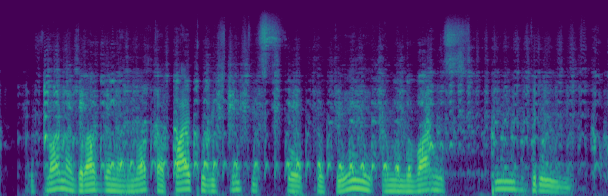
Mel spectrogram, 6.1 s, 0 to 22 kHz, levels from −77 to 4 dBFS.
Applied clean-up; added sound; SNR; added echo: neural mask model RNNoise.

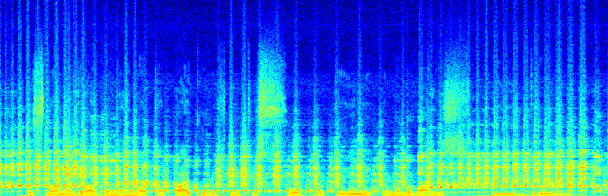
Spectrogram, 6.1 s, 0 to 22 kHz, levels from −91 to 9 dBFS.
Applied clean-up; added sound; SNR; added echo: none; Bird vocalization, bird call, bird song; -3 dB; none.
